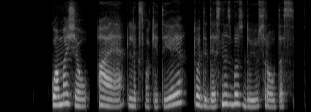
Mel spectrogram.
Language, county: Lithuanian, Telšiai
